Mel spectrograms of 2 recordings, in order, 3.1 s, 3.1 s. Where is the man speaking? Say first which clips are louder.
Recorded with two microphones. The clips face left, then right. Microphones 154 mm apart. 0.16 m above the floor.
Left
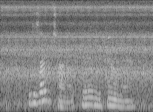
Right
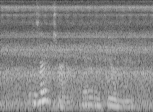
Right 3 dB; 5° right (ahead or behind), 1.1 m; by 3.1 s 15° right (ahead or behind), 1.8 m.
